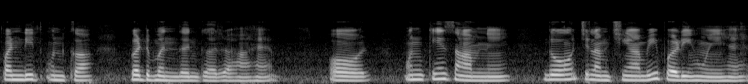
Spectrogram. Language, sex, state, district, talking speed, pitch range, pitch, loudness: Hindi, male, Punjab, Pathankot, 130 wpm, 180-220 Hz, 195 Hz, -17 LUFS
